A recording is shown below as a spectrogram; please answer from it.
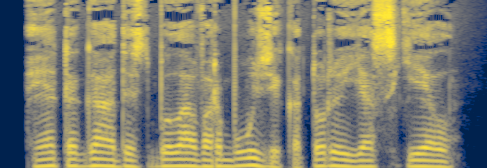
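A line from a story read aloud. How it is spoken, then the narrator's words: Monotone. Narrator (Russian): монотонным голосом произнес подопытный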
